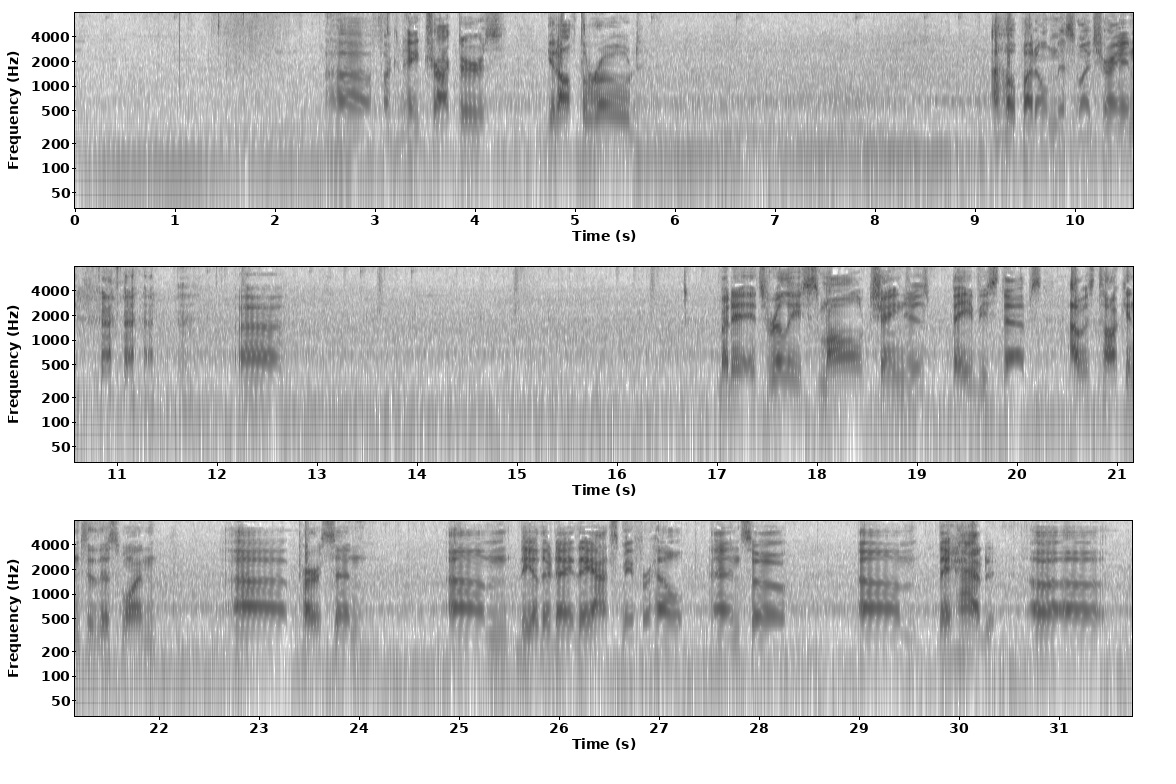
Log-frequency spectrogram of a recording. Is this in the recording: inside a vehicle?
yes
